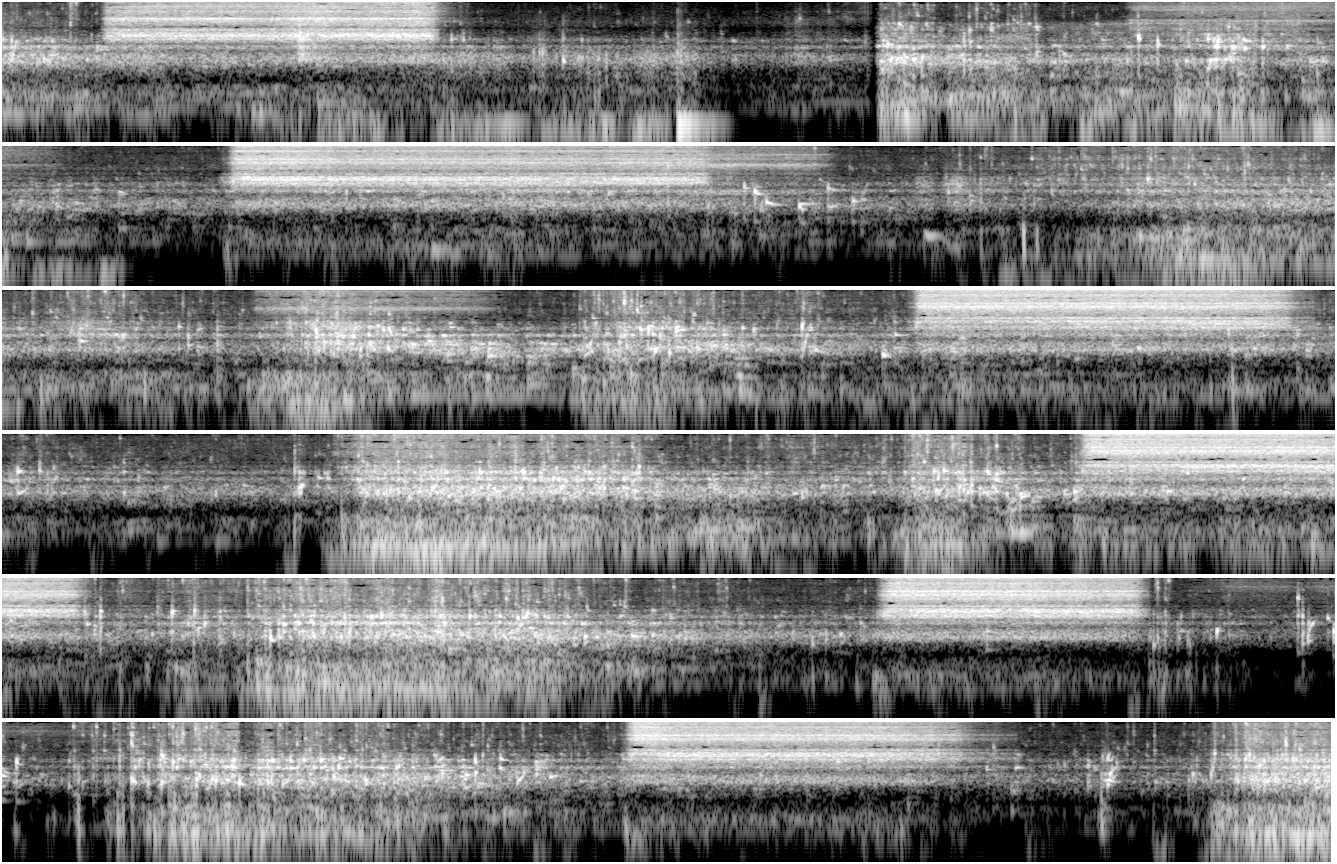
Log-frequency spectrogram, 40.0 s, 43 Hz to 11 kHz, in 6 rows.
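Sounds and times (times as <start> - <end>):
air hissing from regulator: 0.5 - 2.3, 7.8 - 10.7, 17.9 - 20.0, 25.4 - 27.2, 31.0 - 32.4, 36.4 - 38.4
gurgling exhaled bubbles: 4.3 - 7.4, 11.4 - 18.0, 21.4 - 25.6, 27.4 - 30.2, 33.2 - 36.4, 38.7 - 39.9.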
